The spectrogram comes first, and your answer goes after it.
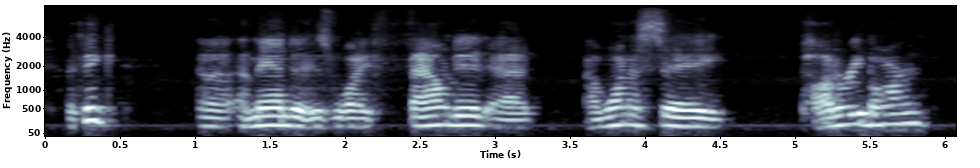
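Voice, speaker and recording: A man with an American accent talks in a high pitch at a fairly slow pace. He leaves long, frequent pauses. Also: ordinary pitch variation. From US Pacific Northwest (Seattle). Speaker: actor. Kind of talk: interview.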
